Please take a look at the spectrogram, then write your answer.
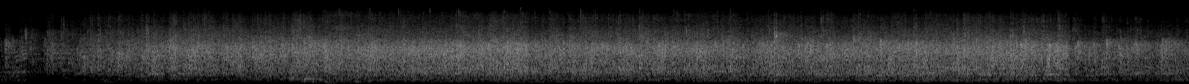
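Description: Sustained audience applause after a talk, a dense, steady wash of many hands clapping at an even loudness for about twelve seconds, with no voices rising above it.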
